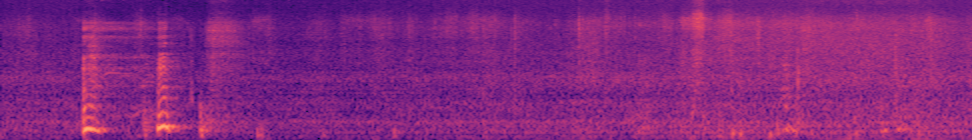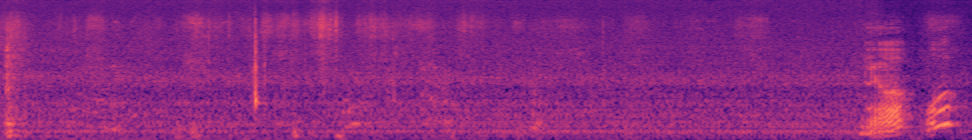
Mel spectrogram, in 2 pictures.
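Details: Five-week-old Pekingese puppies playing in their pen after breakfast; short yelps and squeaky whimpers come in bursts near the start and again at the end, with quiet shuffling and a human voice between.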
